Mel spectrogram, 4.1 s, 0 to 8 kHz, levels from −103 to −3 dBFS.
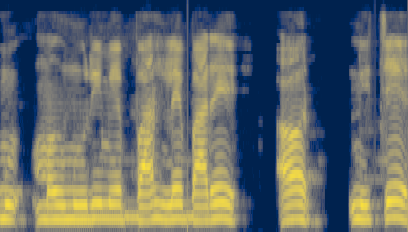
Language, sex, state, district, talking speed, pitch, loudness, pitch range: Hindi, male, Bihar, Sitamarhi, 105 wpm, 185 Hz, -15 LUFS, 180-195 Hz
